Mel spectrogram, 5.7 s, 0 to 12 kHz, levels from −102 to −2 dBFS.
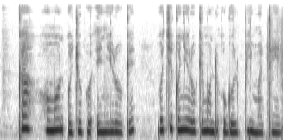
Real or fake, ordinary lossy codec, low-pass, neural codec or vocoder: real; none; 9.9 kHz; none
